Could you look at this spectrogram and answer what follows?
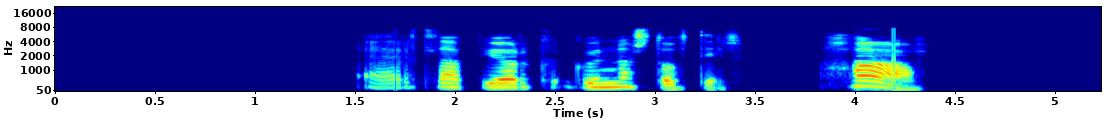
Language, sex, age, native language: Icelandic, female, 60-69, Icelandic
